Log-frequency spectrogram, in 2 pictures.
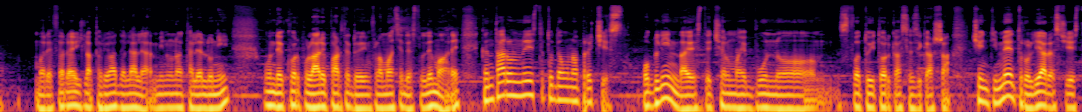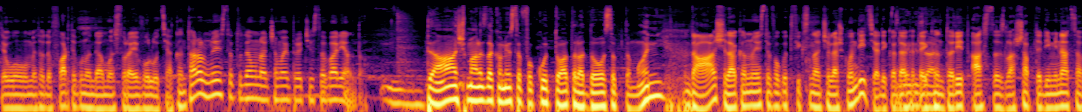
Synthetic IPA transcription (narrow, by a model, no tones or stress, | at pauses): məɾe̞fe̞ɾa̰it͡ʃʲla̰pe̞ɾioad̪elealea̰minunat̪eale̞luniund̪e̞ko̞rpulaɾe̞part̪eed̪eo̞inflamat̪sijed̪e̞st̪uld̪e̞ma̰ɾe̞̰kɨnt̪aɾulnuje̞st̪e̞t̪ot̪̚d̪eaunapɾe̞t͡ʃḭs | o̞ɡlind̪aje̞st̪e̞t͡ʃe̞lmajbun | sfət̪uit̪o̞rkasəzikaʃa̰ | t͡ʃe̞nt̪ime̞t̪ɾuljaɾəsʃje̞st̪e̞o̞me̞t̪o̞d̪əfoart̪e̞bunəd̪eaməsuɾʔae̞vo̞lut̪sija̰kɨnt̪aɾulnuje̞st̪e̞t̪ot̪d̪ʲeaunat͡ʃamajpɾe̞t͡ʃisəvaɾia̰nt̪ə̥ | d̪aʃimajalesd̪akənuje̞st̪e̞fəkut̪ːoat̪əlad̪o̞wəsəp̚t̪əmɨnʲd̪aʃid̪akənujest̪e̞fəkut̪fiksɨnat͡ʃeleaʃʲko̞nd̪it̪sijad̪ikəd̪akkət̪eajkɨnt̪əɾit̪ʰa̰st̪əzʲlaʃap̚t̪e̞d̪imineat̪sa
